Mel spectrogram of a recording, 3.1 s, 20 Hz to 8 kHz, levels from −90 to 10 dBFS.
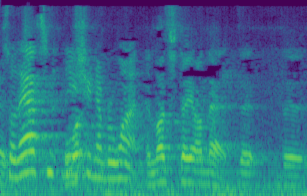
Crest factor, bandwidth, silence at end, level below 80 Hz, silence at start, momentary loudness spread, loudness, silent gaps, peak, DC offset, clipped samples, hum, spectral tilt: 14 dB; 7.8 kHz; 0 s; -30 dBFS; 0 s; 12 LU; -15 LUFS; none; 0 dBFS; under 0.1%; under 0.1%; none; -5 dB/octave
